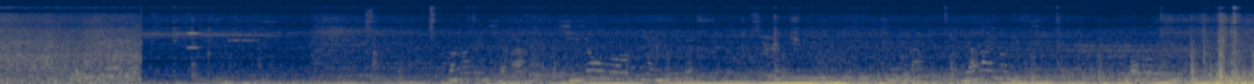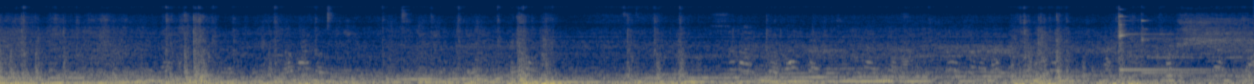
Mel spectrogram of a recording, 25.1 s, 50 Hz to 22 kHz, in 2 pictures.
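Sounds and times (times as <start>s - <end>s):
tram motor hum: 0.0s - 25.0s
tram wheels clacking over rail joints: 9.3s - 21.8s, 22.4s - 25.0s.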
